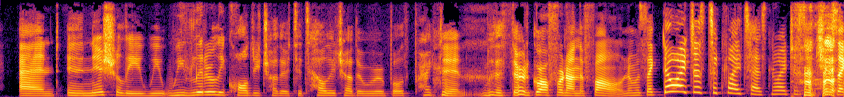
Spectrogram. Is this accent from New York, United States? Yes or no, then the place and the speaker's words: yes; New York, United States; I grew up in New York. In New York, all you hear about is like scheduled C-section and a little tummy tuck and keep it moving, you know?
